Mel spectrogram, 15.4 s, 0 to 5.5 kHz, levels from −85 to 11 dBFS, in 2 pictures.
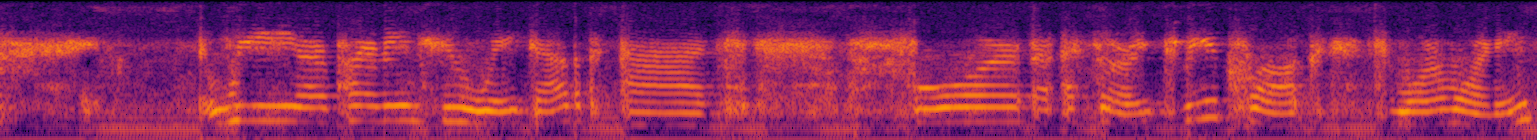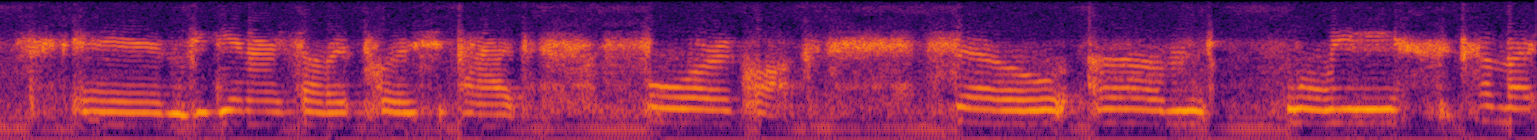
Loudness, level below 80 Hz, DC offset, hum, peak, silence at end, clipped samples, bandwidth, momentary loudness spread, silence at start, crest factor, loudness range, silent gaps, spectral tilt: -16 LUFS; -50 dBFS; 0.4%; none; -2 dBFS; 0 s; under 0.1%; 5.4 kHz; 4 LU; 0 s; 14 dB; 1 LU; none; -6.5 dB/octave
